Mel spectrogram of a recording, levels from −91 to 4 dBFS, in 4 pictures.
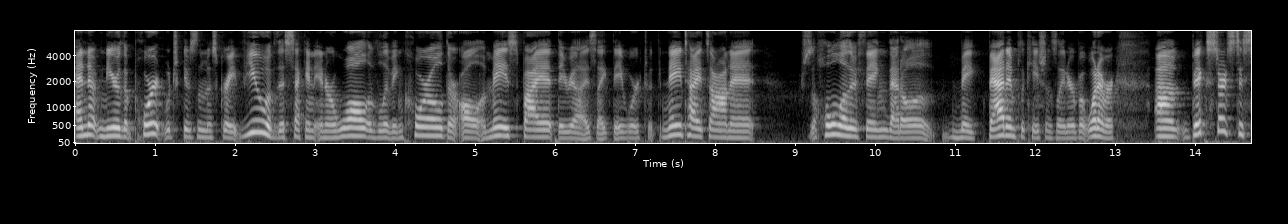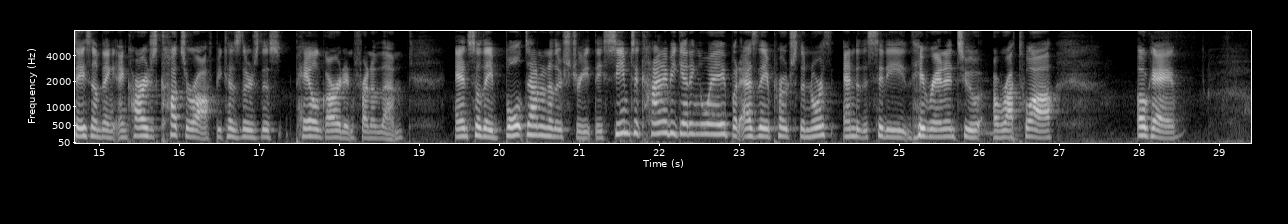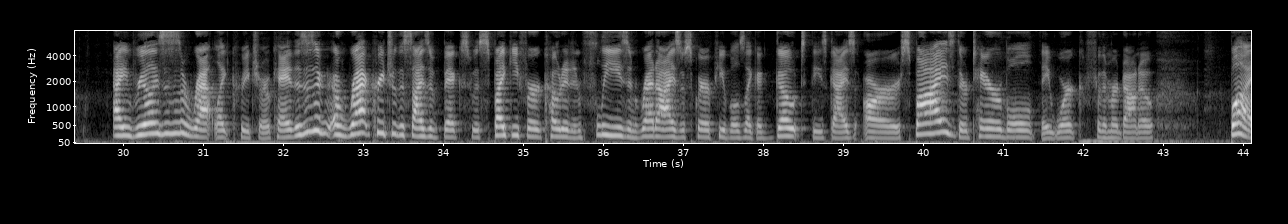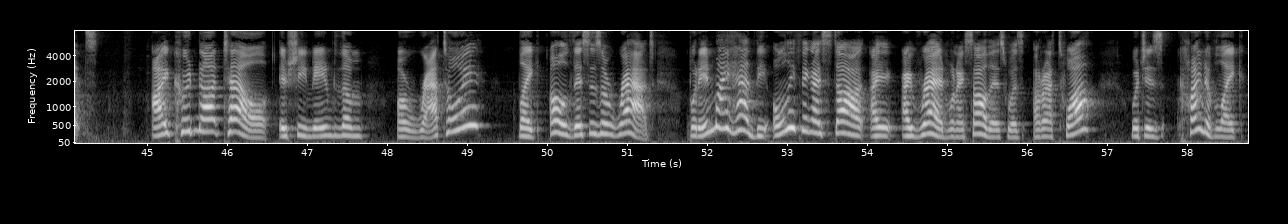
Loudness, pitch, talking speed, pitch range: -22 LUFS, 205 Hz, 190 wpm, 180-240 Hz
